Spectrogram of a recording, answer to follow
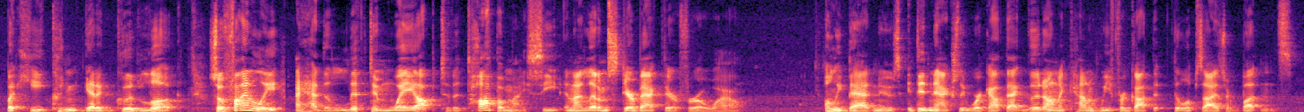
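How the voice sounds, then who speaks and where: A man reading a children's story aloud in an expressive, playful, animated manner. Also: on the low side, moderate pace, reverberant. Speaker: storybook reader.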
